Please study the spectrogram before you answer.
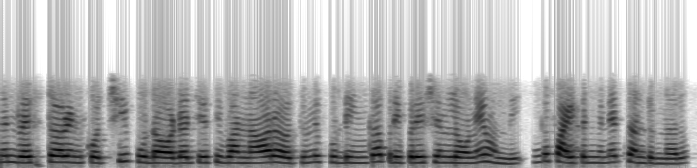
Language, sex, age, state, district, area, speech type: Telugu, female, 18-30, Andhra Pradesh, Alluri Sitarama Raju, rural, conversation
